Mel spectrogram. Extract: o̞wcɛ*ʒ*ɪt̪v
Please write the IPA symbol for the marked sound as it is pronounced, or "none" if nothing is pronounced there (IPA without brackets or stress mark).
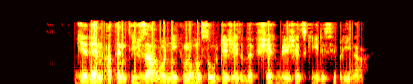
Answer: ʒ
